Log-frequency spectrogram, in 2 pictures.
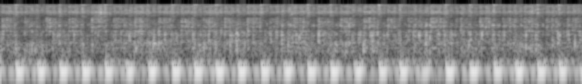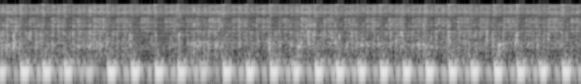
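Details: Honda Karisma after piston replacement (oversize) and valve adjustment, previously had white exhaust smoke and rough piston noise: even steady single-cylinder thump at idle, about three beats a second, no knock or tapping; healthy idle.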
